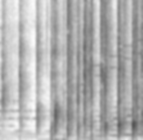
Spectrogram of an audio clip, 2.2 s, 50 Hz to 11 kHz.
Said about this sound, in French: Nous sommes le 20 décembre 2023 et c'est la dernière de l'année. On applaudit.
